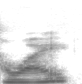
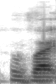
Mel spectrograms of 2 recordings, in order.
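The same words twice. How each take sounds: First: The middle consonant is a W sound. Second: The middle consonant is a V sound.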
